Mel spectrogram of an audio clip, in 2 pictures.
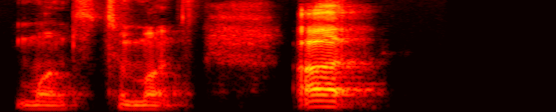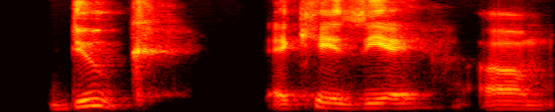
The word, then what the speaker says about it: Ekezie: to month uh Duke akza um I hope I said that um yeah you actually you pronounced it well it was thousand dollars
